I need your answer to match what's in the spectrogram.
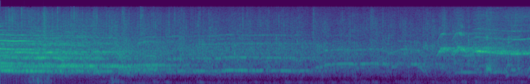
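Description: An audience breaks into sustained applause, dense overlapping clapping with a few whoops and cheers mixed in, staying fairly loud throughout with a brief swell near the end.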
